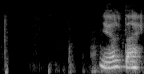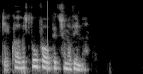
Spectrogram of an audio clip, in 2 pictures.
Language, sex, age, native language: Icelandic, female, 60-69, Icelandic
